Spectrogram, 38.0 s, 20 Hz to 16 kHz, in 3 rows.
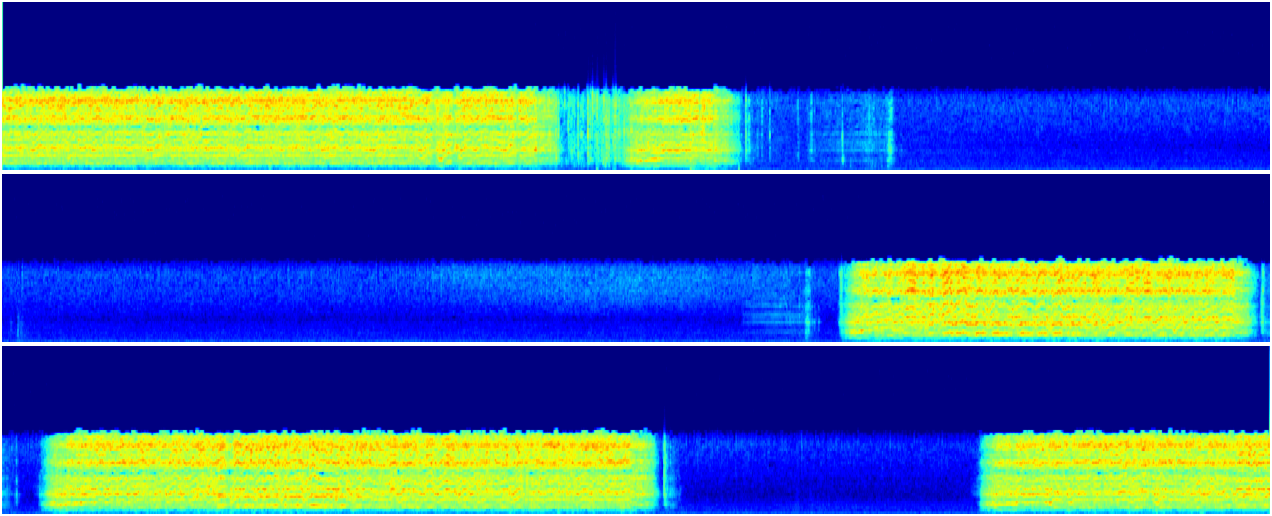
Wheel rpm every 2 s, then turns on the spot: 200, 200, 140, 70, 0, 0, 0, 0, 0, 0, 70, 200, 130, 180, 200, 170, 10, 60, 190.
none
